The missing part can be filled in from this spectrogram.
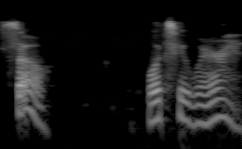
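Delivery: put-on eerie, creepy, sinister voice. Speaker questioning another speaker: creepy voice. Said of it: "I feel like I need to say this in a creepy voice".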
